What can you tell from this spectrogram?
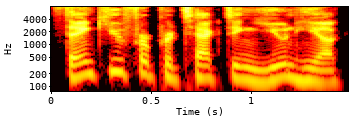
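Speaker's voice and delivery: plain reading voice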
